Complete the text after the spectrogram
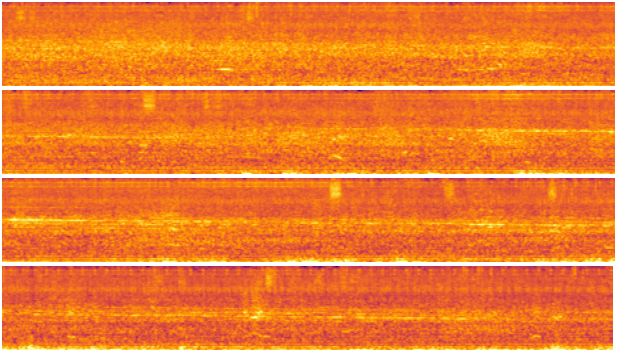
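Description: Jet engines whine and roar steadily outdoors.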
